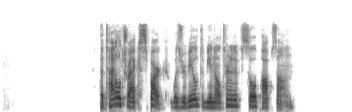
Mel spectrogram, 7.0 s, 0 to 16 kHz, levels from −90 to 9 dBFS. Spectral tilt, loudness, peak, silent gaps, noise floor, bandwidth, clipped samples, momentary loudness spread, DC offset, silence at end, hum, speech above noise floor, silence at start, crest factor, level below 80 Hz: -5.5 dB/octave; -19 LUFS; -2 dBFS; none; under -90 dBFS; 8.2 kHz; under 0.1%; 9 LU; under 0.1%; 1.2 s; none; over 71 dB; 2 s; 20 dB; -56 dBFS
